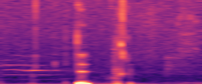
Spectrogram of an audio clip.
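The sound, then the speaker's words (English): Cats outside meow twice in quick succession, the first call sharper and louder, the second softer, against a quiet background. “Pussies are outside. Cats.”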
